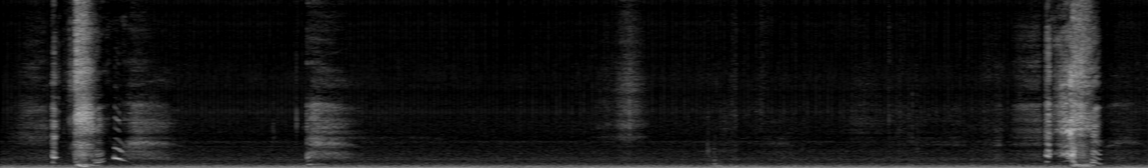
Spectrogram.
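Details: Adult with a cold moving to the chest, sneezing in a car: two loud, harsh sneezes that hurt the throat, with quieter breathy sounds between them.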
